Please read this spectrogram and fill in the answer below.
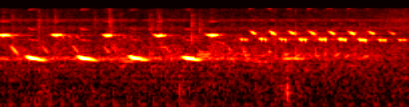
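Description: Birds chirping: a steady run of short, falling chirps about five a second, joined about halfway through by a higher, faster run of paired chirps.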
